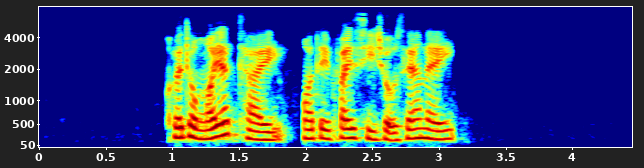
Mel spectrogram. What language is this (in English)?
Cantonese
